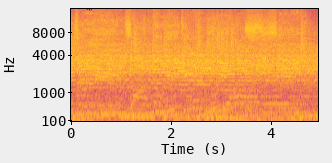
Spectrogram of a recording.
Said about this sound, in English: very wizard painted on the side of a van style rock. Yeah. It's weird. This is like frog grunge. Yeah. Or vice versa.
